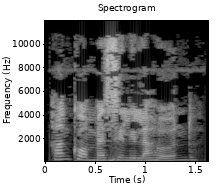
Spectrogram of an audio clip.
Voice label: swedish he came with his small dog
